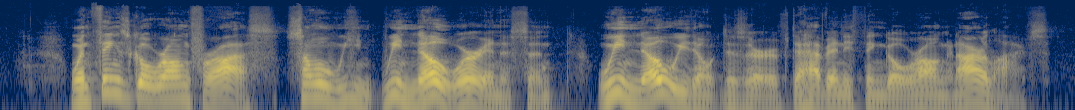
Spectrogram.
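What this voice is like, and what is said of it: Sarcastic tone. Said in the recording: “saying that sarcastically”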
